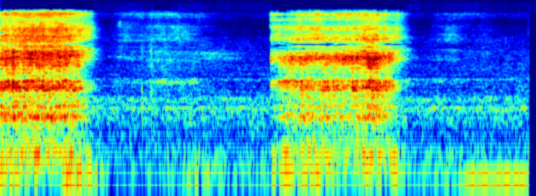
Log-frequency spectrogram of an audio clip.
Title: Ranking Funny Couples He Snores, She Records #funnyvideo #couple #ranking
